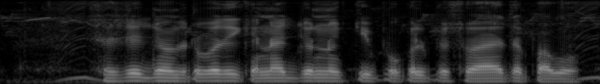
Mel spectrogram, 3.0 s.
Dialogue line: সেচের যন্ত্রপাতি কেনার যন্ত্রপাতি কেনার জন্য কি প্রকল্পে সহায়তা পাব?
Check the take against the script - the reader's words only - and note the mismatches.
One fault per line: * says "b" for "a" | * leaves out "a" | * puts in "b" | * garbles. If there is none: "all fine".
* leaves out "যন্ত্রপাতি কেনার"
